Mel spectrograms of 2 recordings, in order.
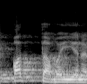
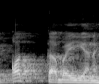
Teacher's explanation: क्योंकि दाल ता से बदल गया और ता का ता में इदगाम हो गया है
